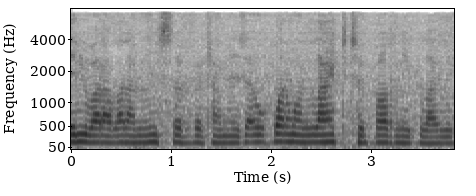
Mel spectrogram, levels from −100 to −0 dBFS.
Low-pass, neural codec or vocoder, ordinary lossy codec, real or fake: none; codec, 16 kHz, 1.1 kbps, Voila-Tokenizer; none; fake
